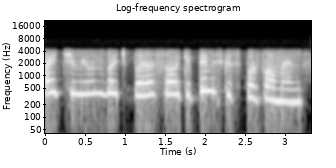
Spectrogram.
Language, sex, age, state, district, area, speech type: Kashmiri, female, 30-45, Jammu and Kashmir, Baramulla, rural, conversation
